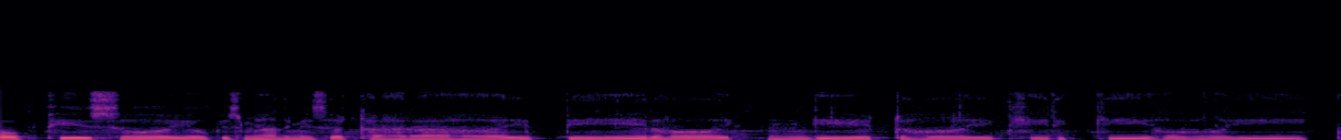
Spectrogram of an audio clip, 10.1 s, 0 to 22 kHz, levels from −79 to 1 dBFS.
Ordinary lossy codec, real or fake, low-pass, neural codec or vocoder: none; fake; none; codec, 16 kHz, 16 kbps, FreqCodec, larger model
